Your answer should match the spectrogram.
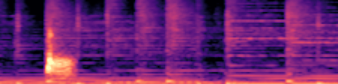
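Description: A single short cartoon-style plop sound effect about a third of a second in, followed by soft background music with held notes.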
